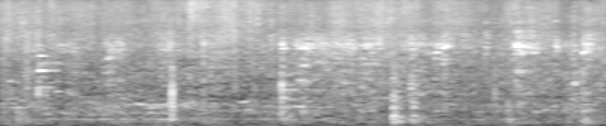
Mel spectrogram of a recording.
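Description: Nasi goreng fried rice is stir-fried over an open flame, giving a steady loud sizzle with repeated scraping and clanking of the spatula against the wok, close up and with no one speaking.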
